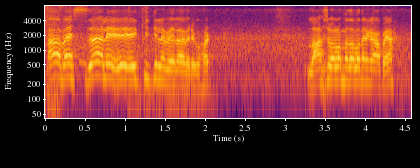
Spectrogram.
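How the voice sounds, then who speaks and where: A man doing live gameplay commentary, excitable and joking with casually crude banter. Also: high voice, brisk, a little hiss or hum. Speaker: gaming YouTuber.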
